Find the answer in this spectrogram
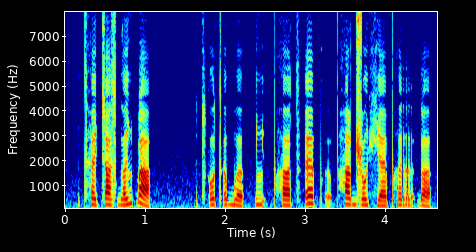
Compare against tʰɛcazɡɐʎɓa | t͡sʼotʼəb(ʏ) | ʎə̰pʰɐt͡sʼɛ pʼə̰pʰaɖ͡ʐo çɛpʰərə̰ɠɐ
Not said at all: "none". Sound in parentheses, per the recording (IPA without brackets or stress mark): ə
